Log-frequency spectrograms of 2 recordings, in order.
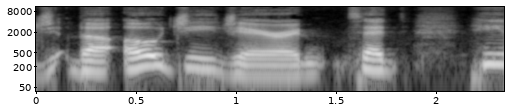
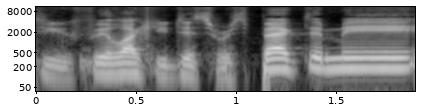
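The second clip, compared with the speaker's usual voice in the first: plain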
